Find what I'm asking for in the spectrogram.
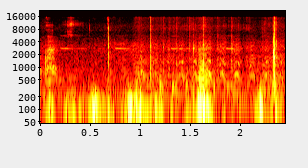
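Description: Soft, low pigeon coos repeat in short bursts, with a few sharp clicks and a light flutter nearby, fairly quiet overall.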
